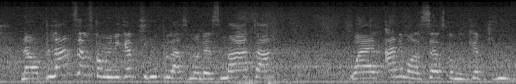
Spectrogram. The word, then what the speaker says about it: plasmodesmata: Research about gap junction and plasmodesmata if you are interested, and then come tell me what you think. Plasmodesmata, it is written just the way I'm pronouncing it.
